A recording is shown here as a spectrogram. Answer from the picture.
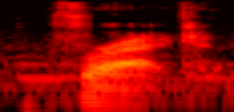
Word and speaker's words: Vrack: Rhymes with rack. Vrack.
